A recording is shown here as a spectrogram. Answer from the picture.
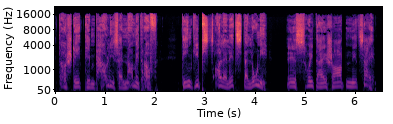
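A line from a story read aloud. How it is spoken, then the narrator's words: Secretive whisper. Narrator (German): flüsterte ihm zu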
